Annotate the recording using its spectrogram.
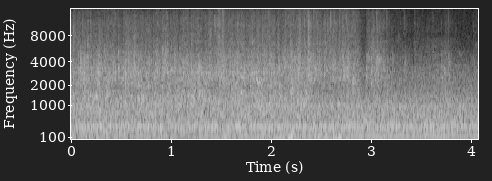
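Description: Water running steadily through an open drain, over a steady low mechanical hum.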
